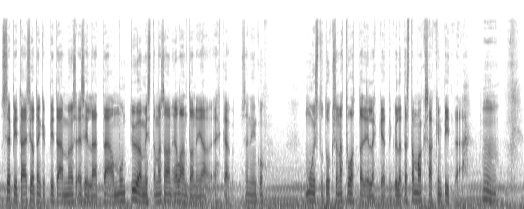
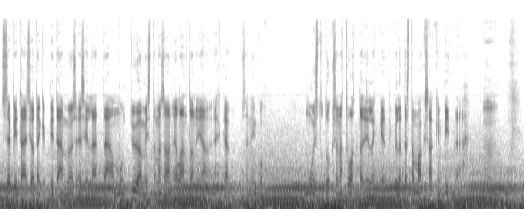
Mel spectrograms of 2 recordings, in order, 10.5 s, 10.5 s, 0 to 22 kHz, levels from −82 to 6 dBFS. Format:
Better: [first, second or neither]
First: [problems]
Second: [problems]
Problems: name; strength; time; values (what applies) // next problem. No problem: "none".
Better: first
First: low rumble; faint; throughout; 20 dB below the speech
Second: low rumble; loud; throughout; 3 dB below the speech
